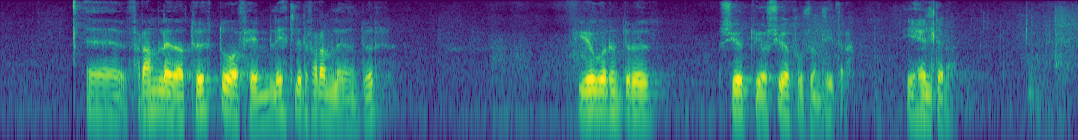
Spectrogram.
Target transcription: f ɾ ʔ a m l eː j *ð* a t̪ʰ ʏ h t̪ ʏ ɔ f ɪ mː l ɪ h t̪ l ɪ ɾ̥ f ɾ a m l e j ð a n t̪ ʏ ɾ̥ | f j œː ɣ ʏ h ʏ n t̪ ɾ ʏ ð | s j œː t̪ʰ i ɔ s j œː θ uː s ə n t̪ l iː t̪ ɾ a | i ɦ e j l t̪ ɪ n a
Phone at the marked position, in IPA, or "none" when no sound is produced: ð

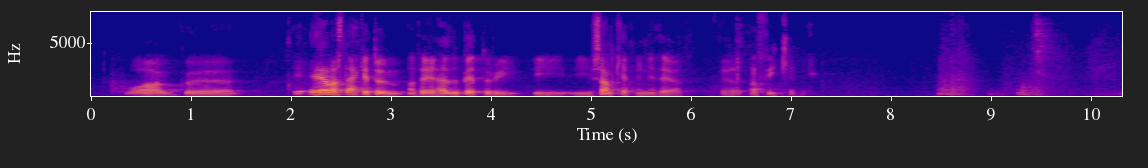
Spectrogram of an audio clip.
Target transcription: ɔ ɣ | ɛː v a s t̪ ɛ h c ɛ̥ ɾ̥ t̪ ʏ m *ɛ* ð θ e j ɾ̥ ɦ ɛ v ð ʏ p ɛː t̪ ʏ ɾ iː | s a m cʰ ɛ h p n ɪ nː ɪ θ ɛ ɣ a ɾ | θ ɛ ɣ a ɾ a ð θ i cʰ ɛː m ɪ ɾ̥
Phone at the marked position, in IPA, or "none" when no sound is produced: a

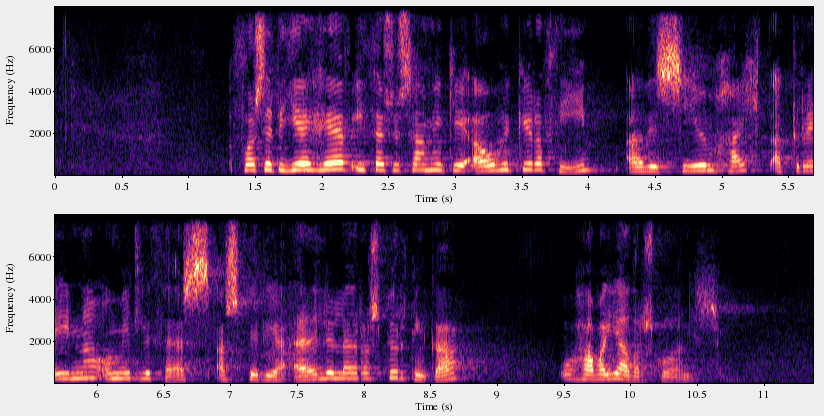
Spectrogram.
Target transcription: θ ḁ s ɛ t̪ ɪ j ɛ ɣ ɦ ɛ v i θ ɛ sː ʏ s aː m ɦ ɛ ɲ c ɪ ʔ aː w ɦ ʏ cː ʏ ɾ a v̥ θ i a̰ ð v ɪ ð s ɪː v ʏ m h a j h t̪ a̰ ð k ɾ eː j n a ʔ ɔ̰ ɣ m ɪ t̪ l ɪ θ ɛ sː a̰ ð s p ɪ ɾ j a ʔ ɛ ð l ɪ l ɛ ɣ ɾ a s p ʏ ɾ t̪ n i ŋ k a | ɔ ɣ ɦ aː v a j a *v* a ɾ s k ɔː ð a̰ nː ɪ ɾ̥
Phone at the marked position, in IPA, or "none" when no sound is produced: ð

